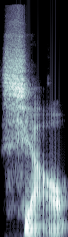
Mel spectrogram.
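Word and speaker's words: 小: So this character means small, and it's pronounced xiao.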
